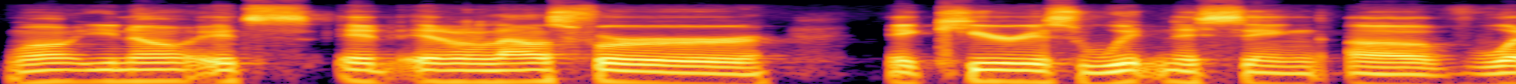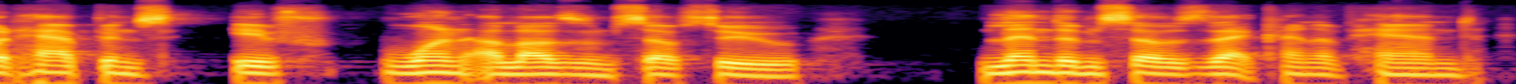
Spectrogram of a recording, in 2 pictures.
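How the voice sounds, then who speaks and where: Low, bright-voiced male interviewer. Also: flat delivery, measured pace, smooth. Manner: wordy, reflective, roundabout questioning. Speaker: interview host. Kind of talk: conversational long-form interview.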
